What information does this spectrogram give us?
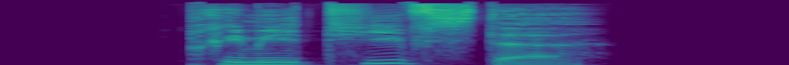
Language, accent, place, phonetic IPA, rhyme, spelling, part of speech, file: German, Germany, Berlin, [pʁimiˈtiːfstɐ], -iːfstɐ, primitivster, adjective, De-primitivster.ogg
- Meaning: inflection of primitiv: 1. strong/mixed nominative masculine singular superlative degree 2. strong genitive/dative feminine singular superlative degree 3. strong genitive plural superlative degree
